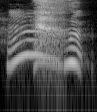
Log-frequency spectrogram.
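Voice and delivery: a loud burst of laughter; laughing out loud. Real, not acted. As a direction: laugh loudly. Laughs at scene.

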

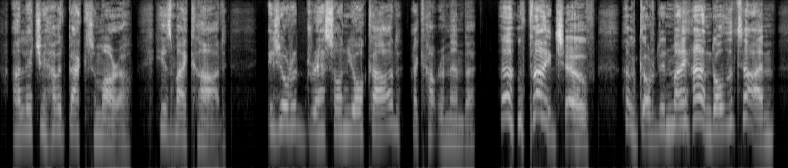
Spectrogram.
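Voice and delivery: put-on high, fast, gushing young toff. Young lord babbling thanks to Jimmy, high fast gushing voice. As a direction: rattle it off high like an excited young aristocrat.

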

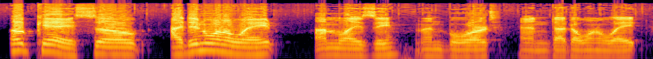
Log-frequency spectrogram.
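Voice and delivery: ordinary talk

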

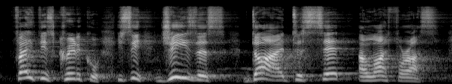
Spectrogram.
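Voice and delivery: ordinary talk, nothing marked

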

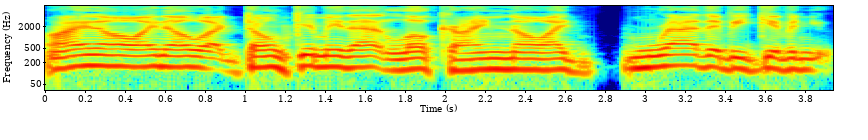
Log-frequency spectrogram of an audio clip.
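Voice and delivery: lightly voiced New York boss, apologetic; mildly defensive precinct chief; police chief. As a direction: fend off the detectives' complaints.

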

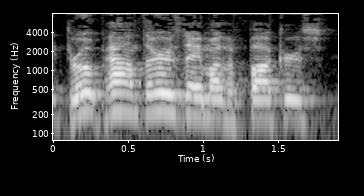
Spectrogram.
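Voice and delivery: loud, high, hyped opening announcement; Throat Pound Thursday punched out; show opener shout. Acted. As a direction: sell the show title like a host.

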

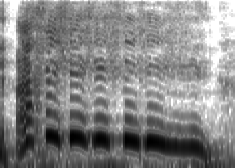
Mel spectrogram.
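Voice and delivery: high, slow witchy cackle; evil cackle. Acted. Monster cackling at its victims, high evil cackle. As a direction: cackle like a crazed creature.

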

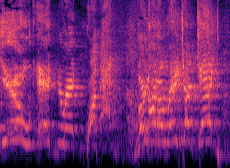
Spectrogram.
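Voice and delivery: very high-pitched comic tirade; mock angry shouting. Moviegoer fighting kid's mother, high mock-angry yelling. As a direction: yell it shrilly in exaggerated outrage. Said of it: "I'm like".

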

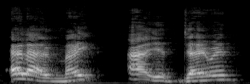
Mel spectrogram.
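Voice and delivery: put-on high, loud London accent, very slow; a cheery London granddad, stretched out in a London accent; grandfather greeting me. Grandfather greeting his grandson at the door, slow high London accent. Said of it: "he'd go".

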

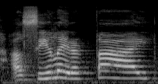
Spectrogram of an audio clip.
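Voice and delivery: ordinary talk, nothing marked

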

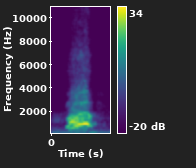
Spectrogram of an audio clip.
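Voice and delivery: sudden high, loud shriek; startled scream. Real, not acted. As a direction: yelp in shock. Startled by monster in game.

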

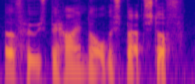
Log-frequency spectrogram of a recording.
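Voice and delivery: ordinary talk

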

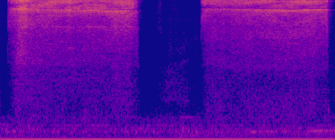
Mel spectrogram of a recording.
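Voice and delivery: long whispered sss; snake hiss. Shown as a demonstration. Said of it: "La serpiente hace".

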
